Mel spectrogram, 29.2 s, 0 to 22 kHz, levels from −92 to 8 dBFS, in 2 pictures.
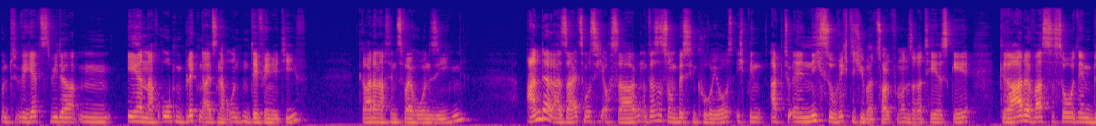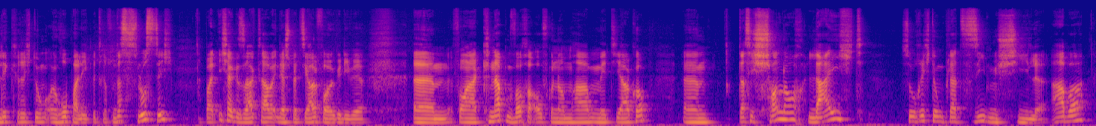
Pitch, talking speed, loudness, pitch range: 140 Hz, 170 wpm, -27 LUFS, 130-155 Hz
